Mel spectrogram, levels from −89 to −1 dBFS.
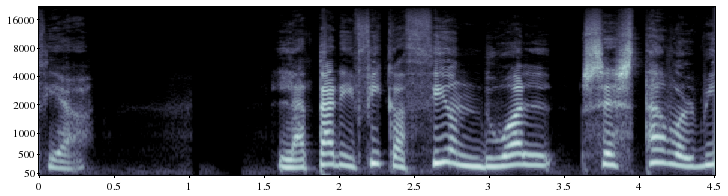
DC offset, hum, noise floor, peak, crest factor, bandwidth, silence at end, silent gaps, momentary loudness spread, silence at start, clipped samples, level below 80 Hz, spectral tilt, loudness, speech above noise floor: under 0.1%; none; -64 dBFS; -2 dBFS; 18 dB; over 20 kHz; 0 s; 1.32-1.36 s; 8 LU; 0 s; under 0.1%; -58 dBFS; -3.5 dB/octave; -18 LUFS; 45 dB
